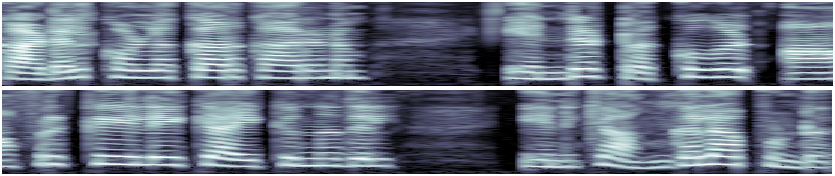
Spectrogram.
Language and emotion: Malayalam, fearful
